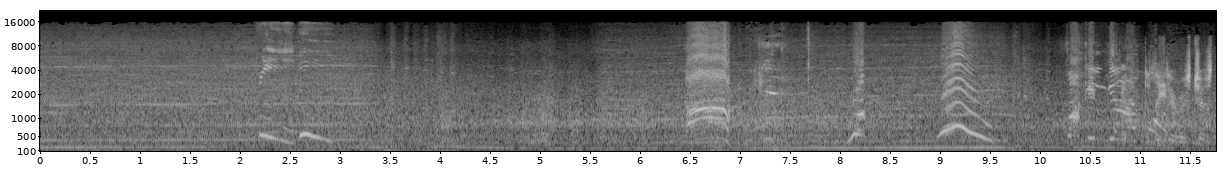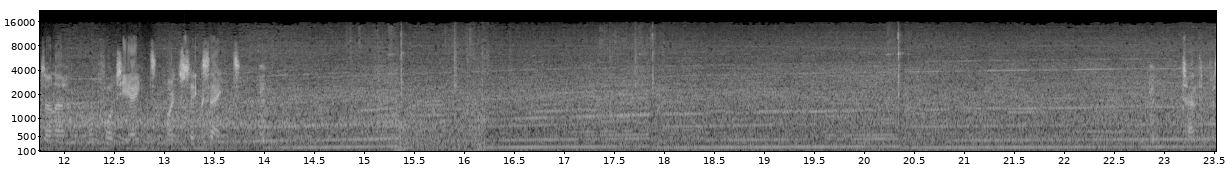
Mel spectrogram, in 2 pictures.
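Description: A racing car engine drones steadily, shifting pitch as it speeds up and slows down.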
